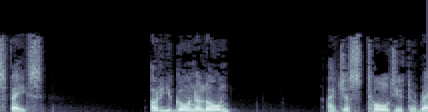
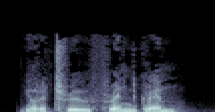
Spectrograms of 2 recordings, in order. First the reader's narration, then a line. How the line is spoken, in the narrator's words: Hawk said softly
